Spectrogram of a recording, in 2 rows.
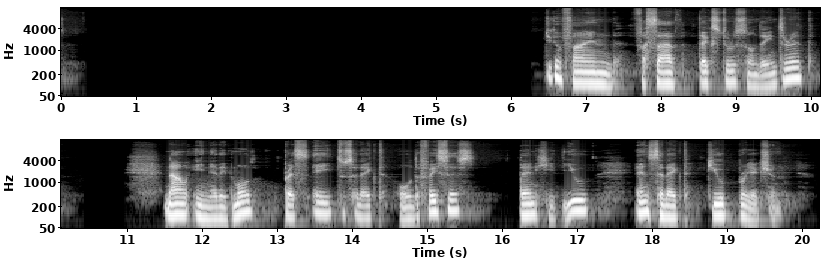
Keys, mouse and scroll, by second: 0.0 click, 1.3 click, 2.5 middle click, 4.3 ctrl+t, 5.1 ctrl+t, 11.2 click, 12.4 middle drag, 12.9 drag, 13.1 Tab, 13.7 shift+click, 14.3 a, 15.9 u, 19.3 click.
